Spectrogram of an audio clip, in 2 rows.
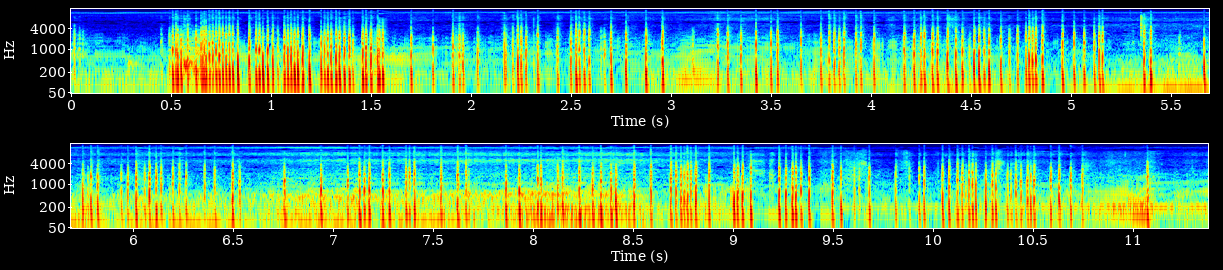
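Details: New 2L ultrasonic cleaner on first use with a carburetor part: dense, irregular crackling and fizzing over a low hum, getting louder when moved to the center. Normal cavitation.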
